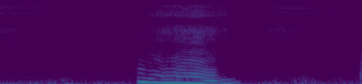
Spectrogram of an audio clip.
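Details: Sleeping Siamese cat giving one loud, droning snore-snort lasting about a second, low and buzzy with a rough breathy edge, set between quiet stretches of faint room hiss.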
